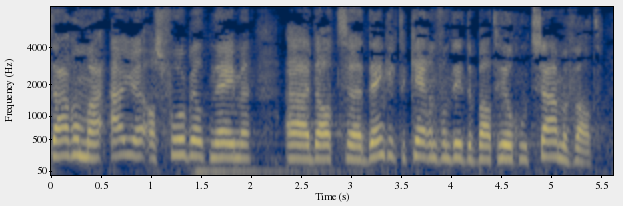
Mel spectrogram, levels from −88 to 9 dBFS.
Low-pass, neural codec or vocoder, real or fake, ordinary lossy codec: none; none; real; none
